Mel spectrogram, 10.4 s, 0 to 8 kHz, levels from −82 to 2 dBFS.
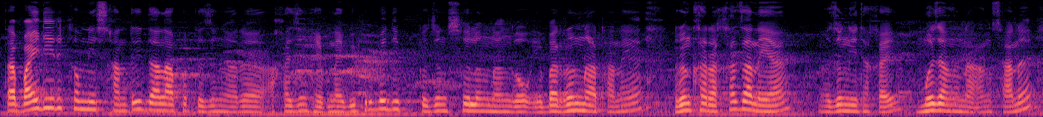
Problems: low volume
